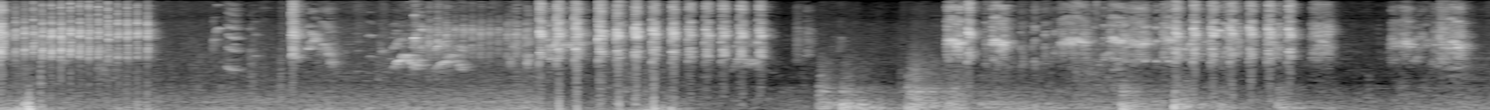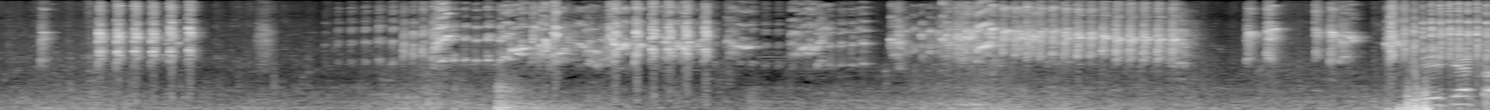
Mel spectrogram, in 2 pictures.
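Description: A pair of green opaline lovebirds chirps in rapid bursts of sharp, high tweets, with busy cage rattling and clicking between the calls and faint voices in the background.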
